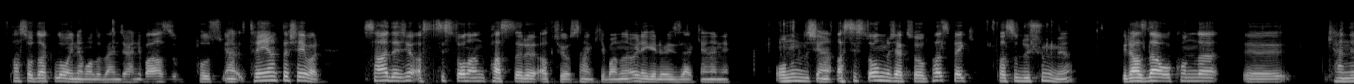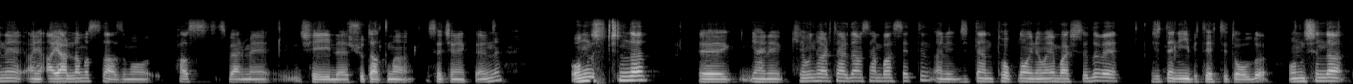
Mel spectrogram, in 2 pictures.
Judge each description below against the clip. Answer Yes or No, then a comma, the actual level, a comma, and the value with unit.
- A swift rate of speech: Yes, fast, 150 wpm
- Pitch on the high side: No, medium, 140 Hz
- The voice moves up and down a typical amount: Yes, average, 4.0 semitones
